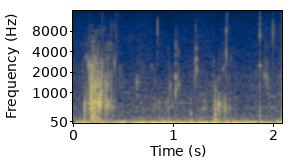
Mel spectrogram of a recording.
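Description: A young woman gulps a drink.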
